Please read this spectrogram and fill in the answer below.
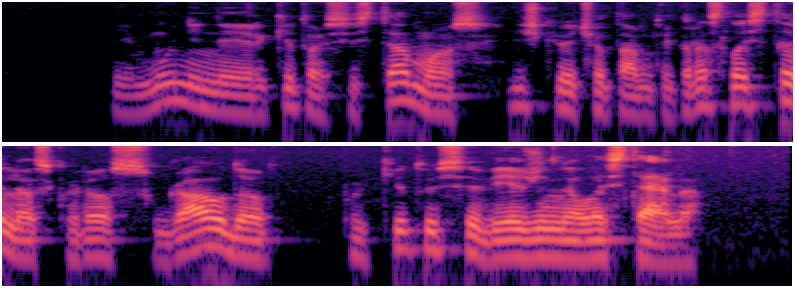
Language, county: Lithuanian, Vilnius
